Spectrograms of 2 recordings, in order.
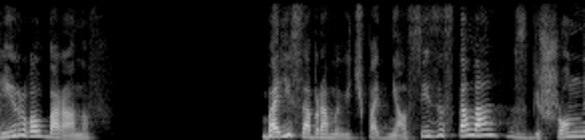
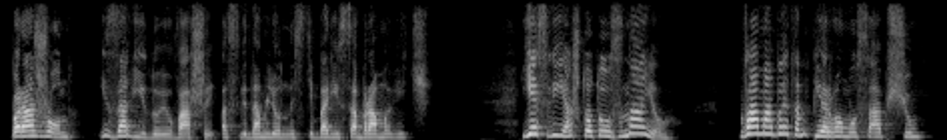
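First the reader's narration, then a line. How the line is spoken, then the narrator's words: Somewhat sharp. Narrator (Russian): несколько резко ответил Сергей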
